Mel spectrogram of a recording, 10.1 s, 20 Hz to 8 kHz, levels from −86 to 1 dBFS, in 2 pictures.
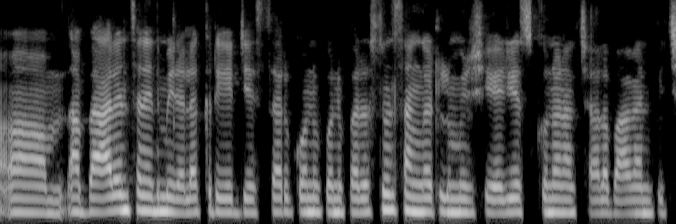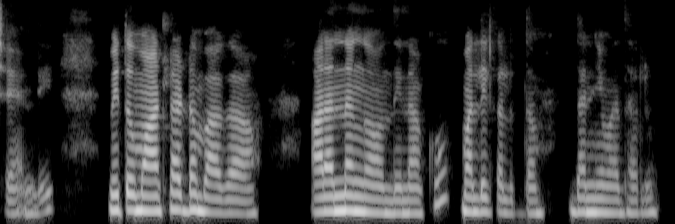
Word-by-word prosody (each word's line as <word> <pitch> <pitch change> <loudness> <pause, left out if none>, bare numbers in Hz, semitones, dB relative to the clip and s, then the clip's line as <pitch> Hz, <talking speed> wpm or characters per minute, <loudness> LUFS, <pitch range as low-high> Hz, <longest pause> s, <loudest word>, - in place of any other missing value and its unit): ఆహ్ 175 -2 -1
ఆ - - 0
బ్యాలన్స్ 200 +3 +3
అనేది 195 -1 +3
మీరు 180 -1 -2
ఎలా 180 0 -2
క్రియేట్ 180 -3 -4
జేస్తారు, 185 +1 -6
కొన్ని 185 -1 +1
కొన్ని 180 -1 -1
పర్సనల్ 190 +4 0
సంఘటనలు 185 -1 +1
మీరు 175 -1 -3
షేర్ 175 -1 -2
చేసుకున్న 185 0 -2
నాకు 175 - -6
చాలా 175 0 -5
బాగా 170 +1 -3
అనిపిచ్చాయండి. 170 +1 -6 0.5
మీతో 210 0 +4
మాట్లాడటం 210 +1 +4
బాగా 175 -1 -2 0.6
ఆనందంగా 195 -1 +6
ఉంది 170 0 -2
నాకు. 170 - -7 0.2
మళ్ళీ 190 0 +1
కలుద్దాం. 170 -1 -8 0.3
ధన్యవాదాలు. 180 -1 -2
180 Hz, 165 wpm, -24 LUFS, 175-195 Hz, 0.6 s, ఆనందంగా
